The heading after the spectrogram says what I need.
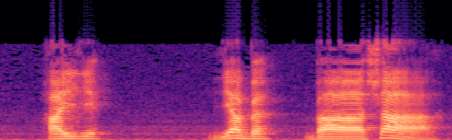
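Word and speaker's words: היבשה: Hay Yab Basha, Hay Yab Basha, the dry land. 4 syllables, 2 sharp ones which are closed and 2 open ones. So Hay Yab Basha, closed, closed, open, open.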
